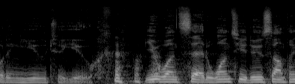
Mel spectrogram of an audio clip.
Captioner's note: laughing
